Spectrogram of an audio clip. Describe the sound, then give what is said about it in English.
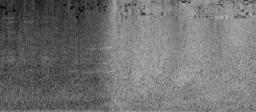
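An earthquake rumbles by a rocky cliff beside a highway; a low, steady roar suddenly swells into a loud, broad, sustained rumble that continues to the end. “in Zoe's memory, the rocky cliff by the highway continues to rumble. Mom, it's an earthquake.”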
